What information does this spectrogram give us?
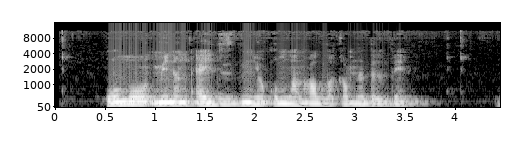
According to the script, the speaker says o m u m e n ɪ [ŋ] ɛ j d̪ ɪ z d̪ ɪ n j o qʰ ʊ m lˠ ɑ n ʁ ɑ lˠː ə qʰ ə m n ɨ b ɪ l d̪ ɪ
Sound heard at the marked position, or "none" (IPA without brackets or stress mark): ŋ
